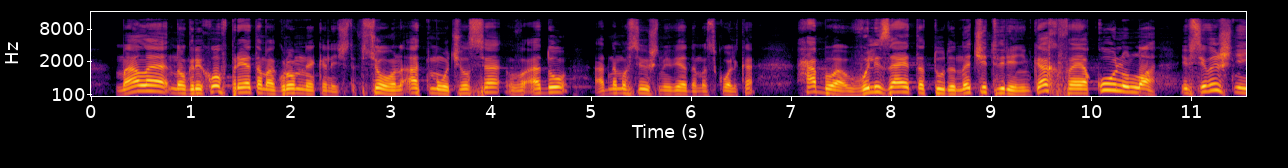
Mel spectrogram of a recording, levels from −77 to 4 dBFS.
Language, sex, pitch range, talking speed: Russian, male, 120-170 Hz, 115 wpm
